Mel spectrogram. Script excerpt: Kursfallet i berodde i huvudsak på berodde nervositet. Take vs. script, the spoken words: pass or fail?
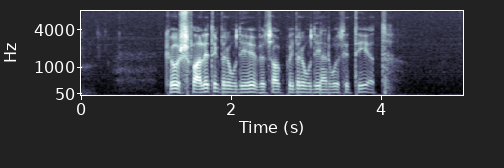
pass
